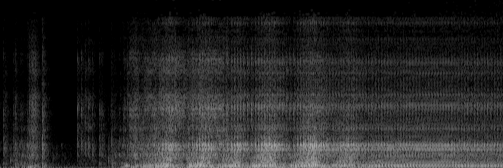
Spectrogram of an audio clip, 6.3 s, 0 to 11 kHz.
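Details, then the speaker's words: Moto Morini 250 2C twin being rebuilt, idling roughly: uneven clattering rattle at about two beats a second from the engine; cause not yet found, and the kickstarter mechanism was not disengaging. "all right so you can hear lots of racks right now I should have investigated again"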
